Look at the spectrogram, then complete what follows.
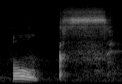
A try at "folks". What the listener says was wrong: It's the folks. You really put the L into folks. I don't think you have to. you don't really pronounce the L in folks. It's folk music, but then you say, "How we doing tonight, folks?" You just say folks, right?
